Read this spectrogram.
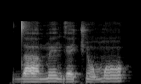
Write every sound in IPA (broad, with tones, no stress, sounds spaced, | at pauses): d aː˨ m ɛ̃˧ ɡ ɛ˨ t͡ʃ ɔ̃˨ m ɔ̃˦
